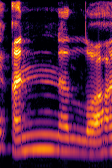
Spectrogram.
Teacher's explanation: ان اللہ نون مشددہ غنہ کریں گے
